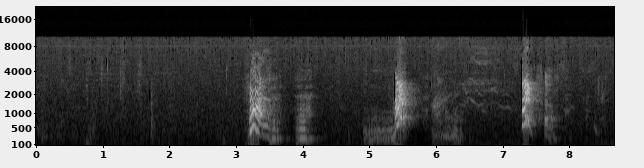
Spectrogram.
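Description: Two dogs, a golden retriever and a brindle puppy, squabbling over a toy: about five loud, sharp barks and growls, starting about three seconds in.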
